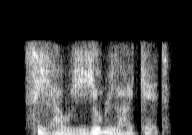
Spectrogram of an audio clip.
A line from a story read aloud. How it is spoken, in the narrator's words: she muttered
